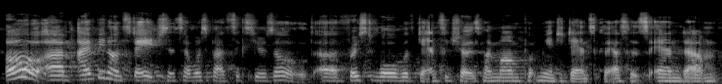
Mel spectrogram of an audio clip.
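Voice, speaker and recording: Middle-aged woman, South African accent, lowish voice, chatty and self-deprecating, headset mic on a video call, echoey and distant. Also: normal speed, gravelly, few pauses, fairly bright tone. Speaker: actress, interview guest. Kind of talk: casual video-call interview. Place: bright room with a window. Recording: roomy, distant-sounding call audio.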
